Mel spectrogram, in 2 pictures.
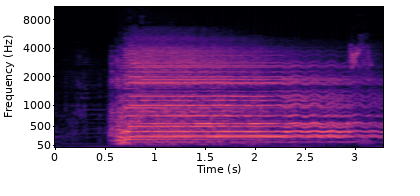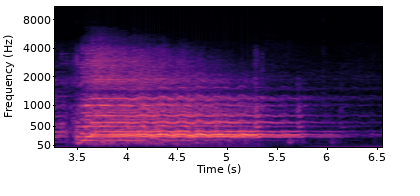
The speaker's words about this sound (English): Listen to that delay.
